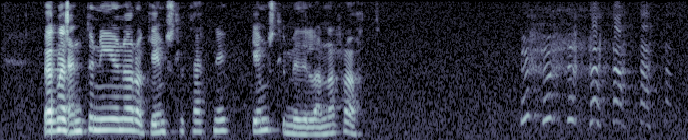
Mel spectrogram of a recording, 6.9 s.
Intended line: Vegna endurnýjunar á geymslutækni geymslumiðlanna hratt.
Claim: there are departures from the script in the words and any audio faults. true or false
true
